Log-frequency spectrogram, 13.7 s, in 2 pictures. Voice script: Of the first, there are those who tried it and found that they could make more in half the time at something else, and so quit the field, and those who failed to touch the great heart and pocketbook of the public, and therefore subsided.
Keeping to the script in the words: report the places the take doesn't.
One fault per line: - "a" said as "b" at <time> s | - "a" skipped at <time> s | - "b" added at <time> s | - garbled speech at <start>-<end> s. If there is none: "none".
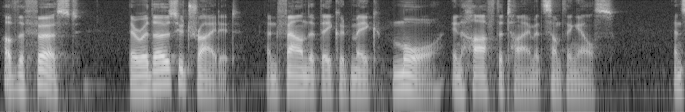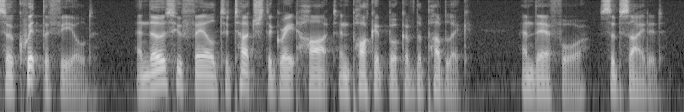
- "are" said as "were" at 1.4 s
